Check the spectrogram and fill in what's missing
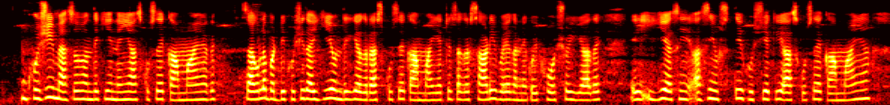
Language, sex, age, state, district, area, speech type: Dogri, female, 18-30, Jammu and Kashmir, Reasi, rural, spontaneous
